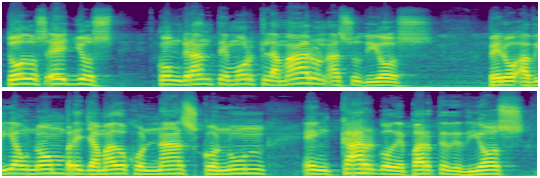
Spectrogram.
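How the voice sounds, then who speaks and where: A man preaching a sermon, speaking slowly and deliberately and drawing out words for emphasis. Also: fairly high pitch, fairly even intonation, fairly bright tone, smooth.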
